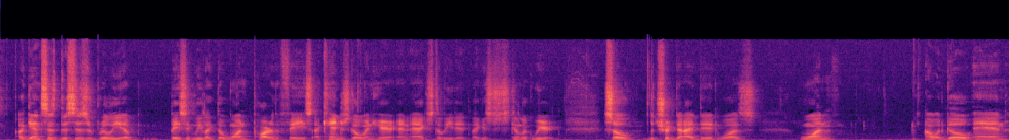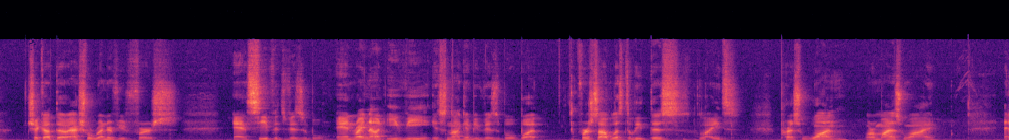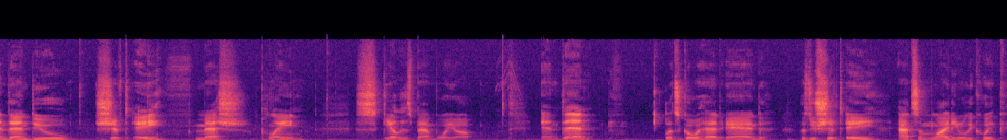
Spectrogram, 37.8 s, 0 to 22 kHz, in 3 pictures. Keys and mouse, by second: 1.3 click, 2.3 Tab, 3.4 click, 4.5 x, 6.9 super+z, 7.8 Tab, 12.3 click, 19.9-21.3 drag, 20.5 x, 22.7 KP_1, 26.8 shift+a, 29.3 s, 30.5 click, 35.3 shift+a.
